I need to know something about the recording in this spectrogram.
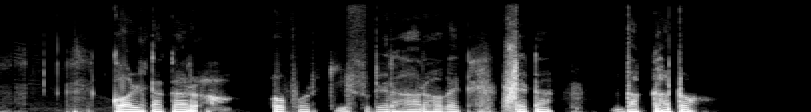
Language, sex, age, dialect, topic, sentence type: Bengali, male, 25-30, Jharkhandi, banking, statement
